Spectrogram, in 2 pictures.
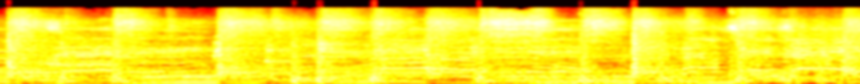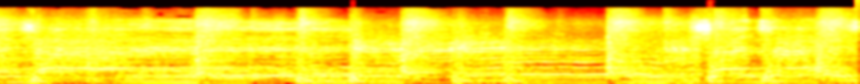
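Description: Live bar band performing: two women singing into microphones with held notes, over electric guitar, bass and drum kit.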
